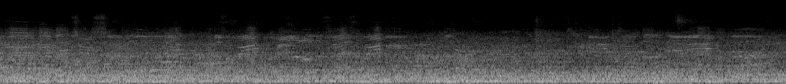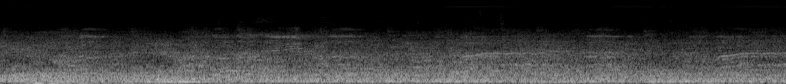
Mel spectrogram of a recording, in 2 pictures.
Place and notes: basel, dreispitz, shift festival, ausstellungshalle
soundmap international
social ambiences/ listen to the people - in & outdoor nearfield recordings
